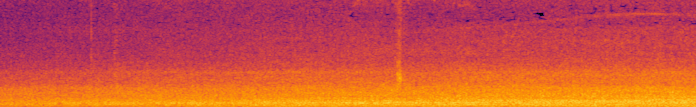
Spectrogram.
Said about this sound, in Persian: اه ماشین پلیس داره اینجا رد میشه، ببینیم که بهمون گیر میده یا نه.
